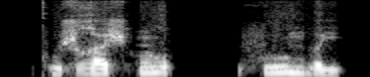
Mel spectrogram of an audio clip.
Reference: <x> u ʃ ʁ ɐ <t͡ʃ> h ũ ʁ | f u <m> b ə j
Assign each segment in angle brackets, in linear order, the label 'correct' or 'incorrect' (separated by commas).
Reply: incorrect, incorrect, correct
